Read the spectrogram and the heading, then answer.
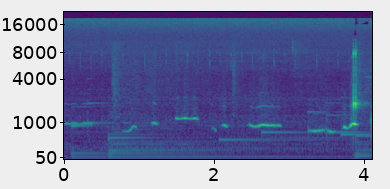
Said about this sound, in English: I hear the whistle now. That's gotta be Carl.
